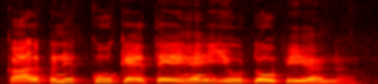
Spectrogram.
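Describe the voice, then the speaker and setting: Male english tutor, kinda high voice, talks real slow, spells stuff out for students. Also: big pitch swings, vocal fry. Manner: slow, spells words out letter by letter; addresses students as beta. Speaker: English teacher. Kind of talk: classroom lesson.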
